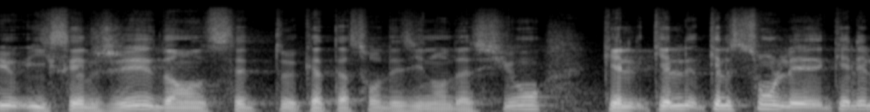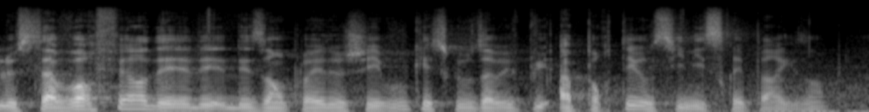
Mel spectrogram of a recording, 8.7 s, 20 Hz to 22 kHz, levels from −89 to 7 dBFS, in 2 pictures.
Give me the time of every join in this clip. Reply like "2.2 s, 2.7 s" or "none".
none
